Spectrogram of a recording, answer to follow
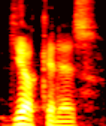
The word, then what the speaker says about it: Gyökeres: Gyökeres. Gyökeres. Swedish? Like, if I saw that, I'd never say it was Swedish. I'd be like Greek or Eastern European. But listen, hey, listen. Gyökeres must be the direct replacement for Man City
